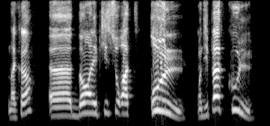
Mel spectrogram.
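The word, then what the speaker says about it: قل: Qul et pas cool.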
